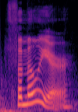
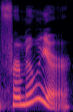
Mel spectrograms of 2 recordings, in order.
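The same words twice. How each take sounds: First: "Familiar" said fuh-MIL-yer; no added R. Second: "familiar" said as "fur-miliar"; R added. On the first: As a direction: open "Familiar" with an R-less "fa". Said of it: "like family". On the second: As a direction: start "familiar" like "fermentation". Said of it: "sounds like you're about to say fermentation". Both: Shown as a demonstration.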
